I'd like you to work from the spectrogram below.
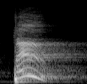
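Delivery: loud punchy boom; shouted boom; punch sound effect. Retold or imitated. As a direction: hit it like a punch landing. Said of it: "You go".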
